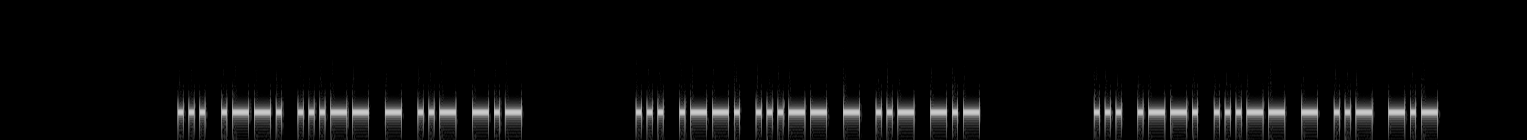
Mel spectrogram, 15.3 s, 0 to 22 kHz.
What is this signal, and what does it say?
Morse code, heard as a keyed tone, about 22 wpm, 700 Hz. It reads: SP3TUK SP3TUK SP3TUK
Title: DXCC-100 Call Signs - 6 Characters - Repeated 3x - 22wpm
